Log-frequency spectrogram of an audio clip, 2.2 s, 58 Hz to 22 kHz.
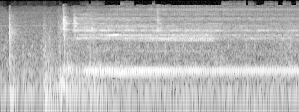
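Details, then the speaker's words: A couple of clicks, then a steady low hum with a clear tone as the compressor of a 16-year-old, once-flooded water cooler starts normally on the first try after a part replacement. "I love that sound oh yes yes oh she's running that's all it took"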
